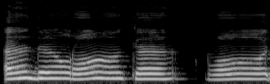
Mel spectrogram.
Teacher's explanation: Di sini kita baca tebal dengan mengangkat pangkal lidah karena rnya fathah. Lalu karena ada alif maksurah di depannya maka kita panjangkan dua harakat karena hukumnya mad thabi'i. · Ad ya di sini qalqalah sughro karena ada dal sukun yang e posisinya di tengah-tengah kata atau kalimat ya. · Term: qalqalah sughra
